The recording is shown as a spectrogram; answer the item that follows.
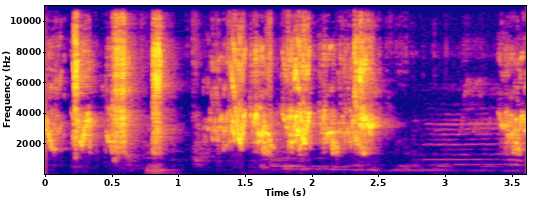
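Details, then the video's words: Young pet budgerigar giving rapid, rasping, chattering chirps in a dense run, then a quieter stretch with faint low tones before chirping resumes. "baby budgie chirping sound"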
